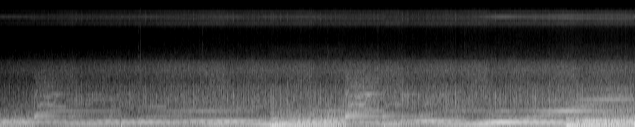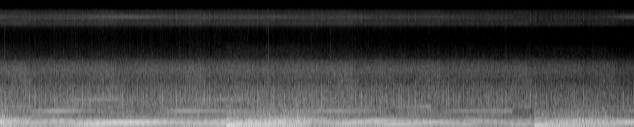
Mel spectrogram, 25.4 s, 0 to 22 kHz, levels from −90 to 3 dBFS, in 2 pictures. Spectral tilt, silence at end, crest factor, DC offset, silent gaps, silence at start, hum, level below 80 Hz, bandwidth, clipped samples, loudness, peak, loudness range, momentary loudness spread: -10 dB/octave; 0 s; 16 dB; under 0.1%; none; 0 s; none; -36 dBFS; 14.5 kHz; under 0.1%; -24 LUFS; -6 dBFS; 9 LU; 13 LU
